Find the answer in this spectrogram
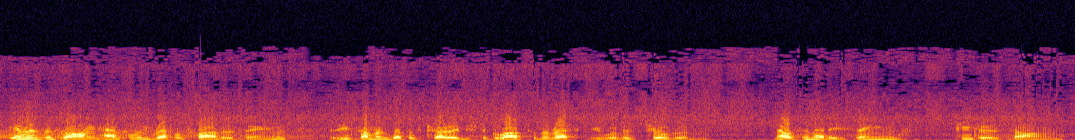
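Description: A man's voice: fairly low pitch, sing-song, brisk, loud music behind the voice. A man announcing a scripted 1940s radio program. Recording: muffled 1940s radio recording.

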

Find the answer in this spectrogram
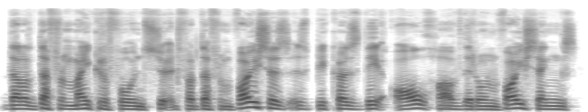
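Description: Scottish man, thirties, dark boomy voice, chatty and loose, dry close-mic sound. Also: brisk, no room sound. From Scotland. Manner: chatty, lots of fillers, talks with his hands. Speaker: YouTube audio educator. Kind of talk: casual explainer talk to camera. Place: small home studio, indoors. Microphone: large dynamic mic close in front.

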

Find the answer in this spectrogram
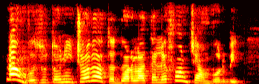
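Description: A woman's voice: on the high side, huge pitch swings, fairly bright tone, lo-fi sound, heavily acted. A woman reading aloud and voicing a frail, plaintive old woman who rambles on.

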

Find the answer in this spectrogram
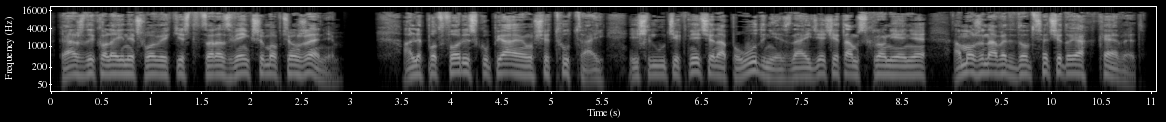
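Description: A man's voice: on the low side, moderate pace, darkish tone, no room sound, pitched above the performer's own voice, close to an everyday voice. A man voicing a firm, weary city guard captain in an audiobook, insistent and exasperated.

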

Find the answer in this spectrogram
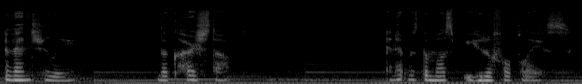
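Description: A woman narrates an ASMR story softly and breathily. Her delivery is slow and hushed, in short measured phrases, with music underneath. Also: mid-range voice, flat delivery. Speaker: narrator and voice performer. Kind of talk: soft ASMR story narration in second person.

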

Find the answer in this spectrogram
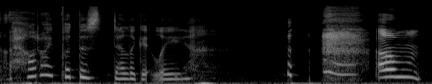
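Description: High-pitched smug mean cheerleader girl played by a woman. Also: measured pace, pushed and bright, dry recording, heavily acted. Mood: smug, mocking. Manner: condescending, giggly, saccharine pet names. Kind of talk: scripted ASMR roleplay acting.

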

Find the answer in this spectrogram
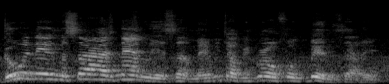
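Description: A man voicing mouthy, excitable pets with slangy, repetitive talk in a comic voice-over. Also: high-pitched, fast talker, slight background noise. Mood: cocky. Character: animated, mouthy male pets, chatty and excitable.

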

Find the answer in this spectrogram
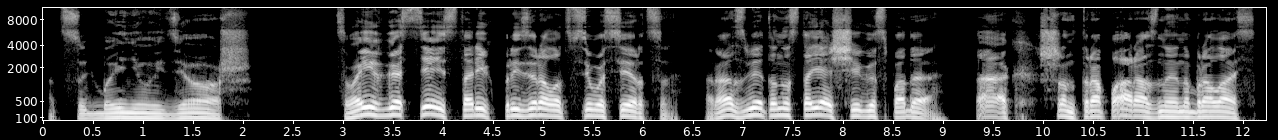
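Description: A man narrating classic literary fiction as an expressive audiobook storyteller. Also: medium pitch, takes it slowly, no room sound, clean studio sound.

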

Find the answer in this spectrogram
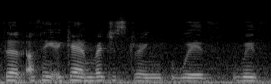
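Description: A woman's voice: on the low side, level tone, normal speed. Earnest woman, noisy outdoors. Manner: earnest, explaining at length with many fillers. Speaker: volunteer helping the homeless. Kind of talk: earnest casual chat. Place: glass-walled seaside shelter, sunny day.

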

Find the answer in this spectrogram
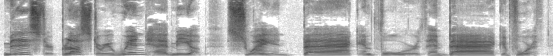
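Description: A woman voicing a big, amiable male palm tree in a children's storybook, weary and complaining with drawn-out words. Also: medium pitch, a bit bright, heavily acted.

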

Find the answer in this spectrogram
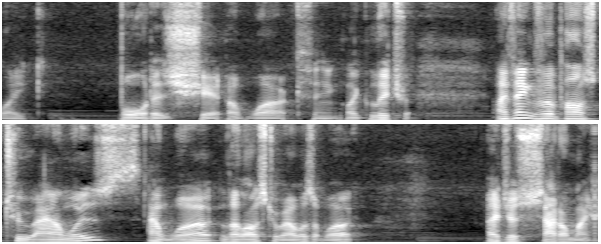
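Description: A man chatting casually and rambling to his listeners in an informal, sweary, self-deprecating way. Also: on the low side. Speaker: ASMR roleplay creator. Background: background music.

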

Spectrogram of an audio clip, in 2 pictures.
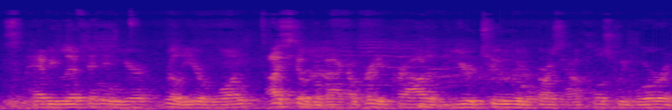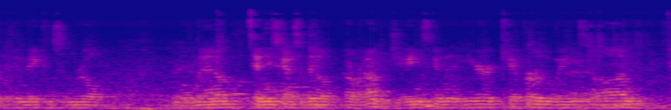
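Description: A middle-aged man, a head football coach, answering postgame press questions in a measured, plainspoken way with frequent fillers. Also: on the low side, level tone. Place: press conference room with a logo backdrop. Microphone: podium microphone, filmed from a far camera. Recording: roomy, distant, with room noise.

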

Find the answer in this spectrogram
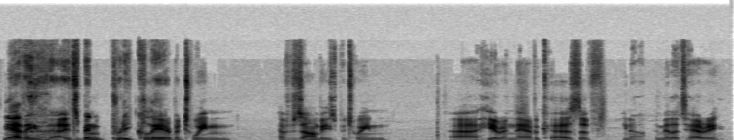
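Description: A man's voice: lowish voice, normal speed, vocal fry, a bit bright. A man improvising casual dialogue in a game roleplay.

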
